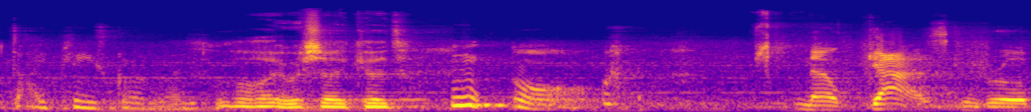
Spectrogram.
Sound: laughing

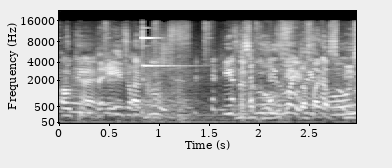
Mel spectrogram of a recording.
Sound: woman laughing

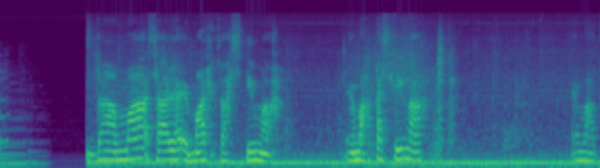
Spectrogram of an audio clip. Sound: speaking in foreign language

